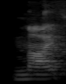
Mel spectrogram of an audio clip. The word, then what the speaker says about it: knife: Knife, we have here the silent K letter here.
